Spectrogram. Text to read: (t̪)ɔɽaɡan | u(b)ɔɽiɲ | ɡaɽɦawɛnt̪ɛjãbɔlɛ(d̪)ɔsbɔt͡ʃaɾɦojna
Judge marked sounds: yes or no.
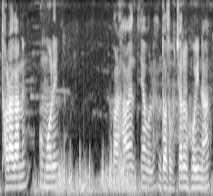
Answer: no, no, yes

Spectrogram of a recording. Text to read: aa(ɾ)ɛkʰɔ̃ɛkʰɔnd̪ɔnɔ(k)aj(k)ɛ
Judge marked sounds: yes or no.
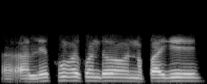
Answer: no, no, no

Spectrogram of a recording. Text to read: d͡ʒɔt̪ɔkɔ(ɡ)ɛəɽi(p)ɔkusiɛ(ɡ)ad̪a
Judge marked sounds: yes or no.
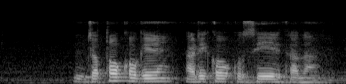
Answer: yes, no, no

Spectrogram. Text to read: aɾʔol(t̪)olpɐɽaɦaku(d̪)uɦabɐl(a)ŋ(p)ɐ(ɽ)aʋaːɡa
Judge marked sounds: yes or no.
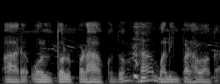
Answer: yes, yes, no, yes, yes

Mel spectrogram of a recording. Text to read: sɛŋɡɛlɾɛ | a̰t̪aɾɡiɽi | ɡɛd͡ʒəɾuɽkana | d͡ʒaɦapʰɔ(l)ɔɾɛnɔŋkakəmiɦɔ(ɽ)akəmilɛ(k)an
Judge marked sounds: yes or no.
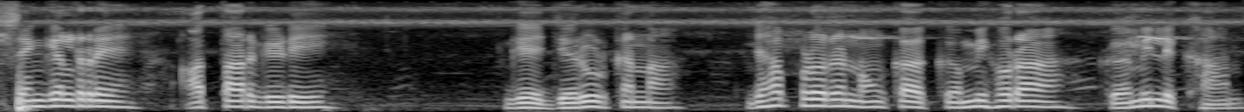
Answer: no, no, no

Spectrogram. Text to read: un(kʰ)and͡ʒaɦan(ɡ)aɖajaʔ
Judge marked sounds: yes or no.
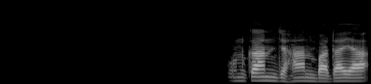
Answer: no, no

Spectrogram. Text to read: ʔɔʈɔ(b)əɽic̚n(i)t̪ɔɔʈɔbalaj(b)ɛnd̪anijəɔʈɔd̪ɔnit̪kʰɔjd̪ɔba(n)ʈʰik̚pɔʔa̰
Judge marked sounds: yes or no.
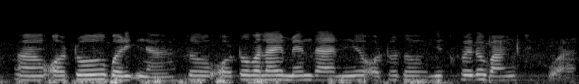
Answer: yes, no, no, no

